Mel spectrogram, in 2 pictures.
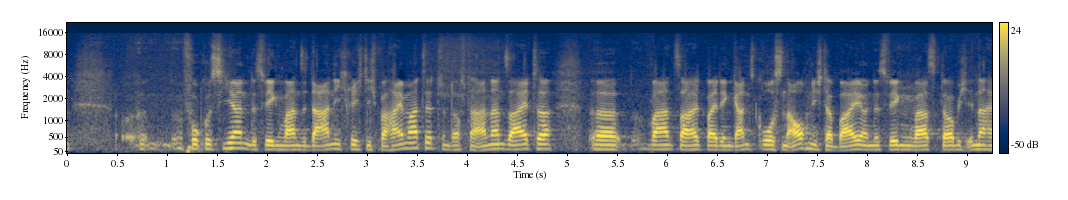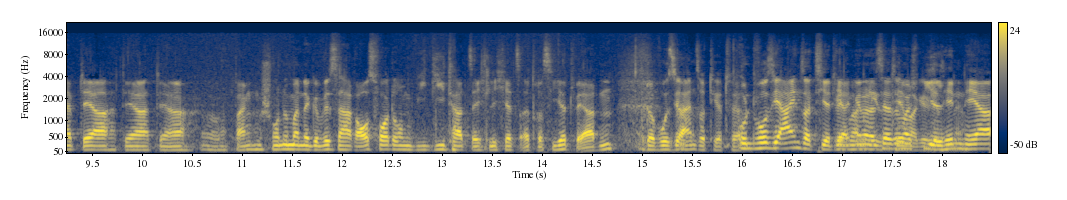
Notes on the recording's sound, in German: Live von der BEX20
